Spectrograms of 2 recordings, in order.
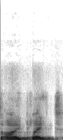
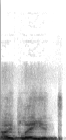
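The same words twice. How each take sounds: First: The ending adds no extra syllable. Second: The ending adds an extra syllable. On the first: The speaker calls it right. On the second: The speaker calls it wrong. "So I don't say"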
